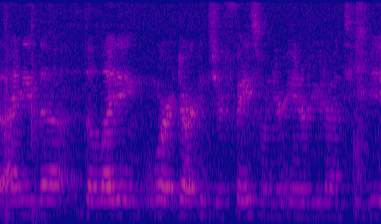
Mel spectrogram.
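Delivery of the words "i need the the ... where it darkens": usual speaking voice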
